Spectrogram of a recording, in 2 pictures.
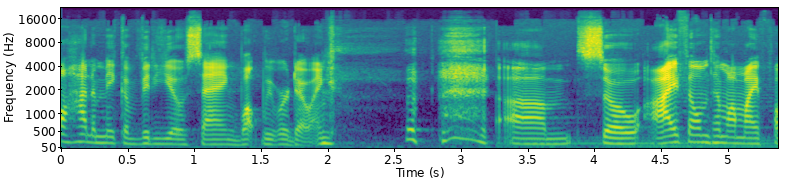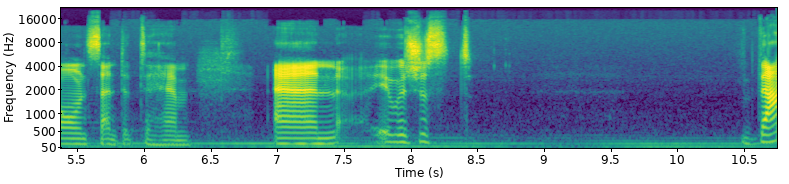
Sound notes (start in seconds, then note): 5.7 chuckles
